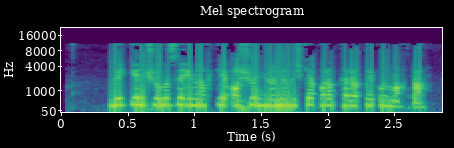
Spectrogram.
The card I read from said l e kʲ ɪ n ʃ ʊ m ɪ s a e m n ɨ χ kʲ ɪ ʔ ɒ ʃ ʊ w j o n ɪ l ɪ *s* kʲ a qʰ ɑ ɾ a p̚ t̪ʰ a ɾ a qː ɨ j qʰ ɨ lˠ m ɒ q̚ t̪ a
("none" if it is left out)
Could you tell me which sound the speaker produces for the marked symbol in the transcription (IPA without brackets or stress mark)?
ʃ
